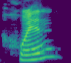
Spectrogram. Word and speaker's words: Huynh: and I'm going to ask her to uh pronounce her full name for us hi my name is Hinn and yeah I'm happy to be here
